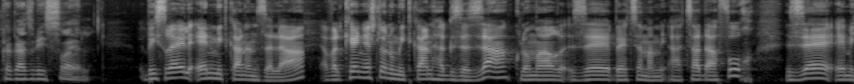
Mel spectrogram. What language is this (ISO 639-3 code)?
heb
